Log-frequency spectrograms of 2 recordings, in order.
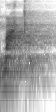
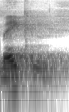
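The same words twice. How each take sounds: First: The first vowel is a short sound. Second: The first vowel is a long sound. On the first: "in his Chaucer's time it would have been maken. So short A" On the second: "with a sort of southern English accent"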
